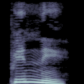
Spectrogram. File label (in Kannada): "ಪನ್ನ", Kannada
